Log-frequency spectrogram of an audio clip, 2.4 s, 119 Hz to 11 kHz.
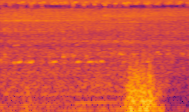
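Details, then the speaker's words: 2007 Volvo C70 T5 convertible idling: faint high whistle pulsing on and off, then a short rough surge; whistle changes when a PCV part is removed and returns when refitted; owner suspects PCV/air leak, cause not yet found. "the only thing I'm hearing is I'm hearing this little you can probably hear it too it's a little of a whistle oh I'm not sure where that's coming from"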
